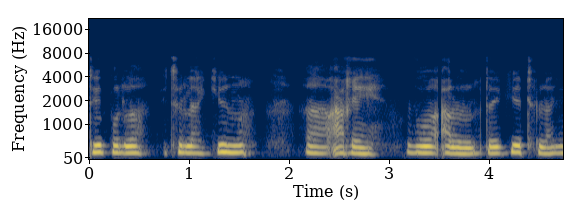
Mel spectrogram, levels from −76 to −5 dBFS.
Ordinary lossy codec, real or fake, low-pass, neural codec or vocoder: MP3, 64 kbps; fake; 7.2 kHz; codec, 16 kHz, 2 kbps, FreqCodec, larger model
